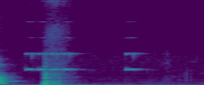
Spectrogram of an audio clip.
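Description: A faint high electronic beep, sounding twice in the first second and a half, the first time together with a soft bump; then near quiet.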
